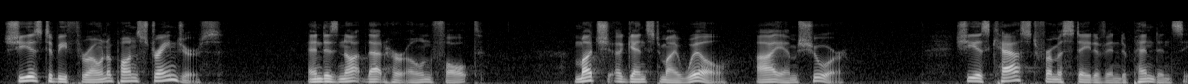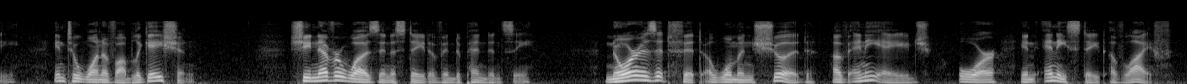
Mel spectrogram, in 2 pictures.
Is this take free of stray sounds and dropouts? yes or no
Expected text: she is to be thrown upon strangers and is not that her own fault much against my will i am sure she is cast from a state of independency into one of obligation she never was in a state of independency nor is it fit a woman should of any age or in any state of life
yes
